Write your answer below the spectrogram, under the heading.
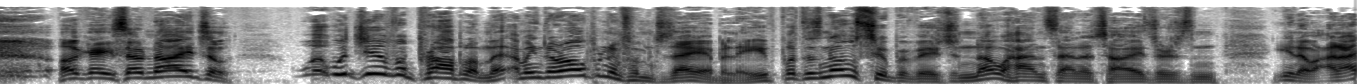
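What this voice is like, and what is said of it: Usual voice. Nothing is said of it.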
